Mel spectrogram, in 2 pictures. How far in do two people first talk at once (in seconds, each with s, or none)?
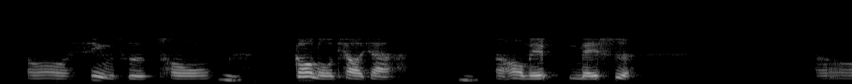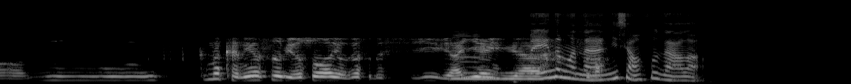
13.0 s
